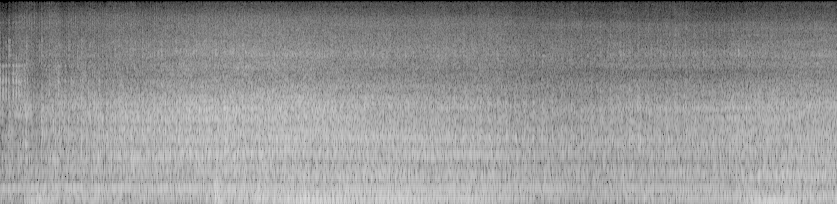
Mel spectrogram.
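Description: A heavy truck engine rumbles as the truck drives off outdoors.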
